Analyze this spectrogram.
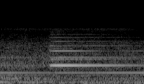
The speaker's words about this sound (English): We have some bells ringing.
